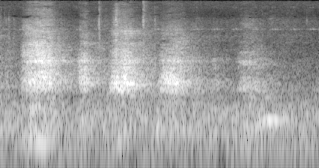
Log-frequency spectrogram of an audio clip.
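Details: Husky pup in a playful wrestling match with a companion dog, the pair biting at each other's legs in fun; four rhythmic, huffing bark-like bursts roughly every half second, then a fainter trailing grumble.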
